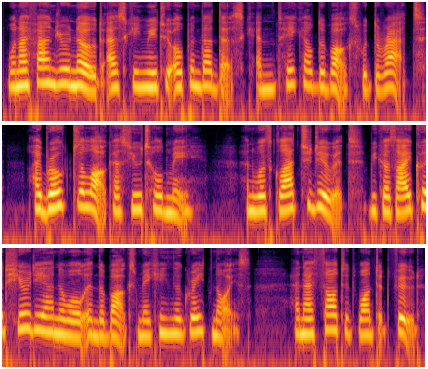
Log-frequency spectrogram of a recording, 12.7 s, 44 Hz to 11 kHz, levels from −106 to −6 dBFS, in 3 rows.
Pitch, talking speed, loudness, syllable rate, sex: 215 Hz, 245 wpm, -20 LUFS, 5.5 syllables/s, female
